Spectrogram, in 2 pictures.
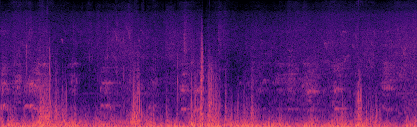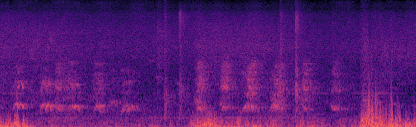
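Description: Wind buffets loudly outdoors in gusts.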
